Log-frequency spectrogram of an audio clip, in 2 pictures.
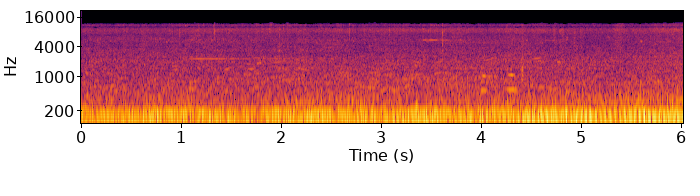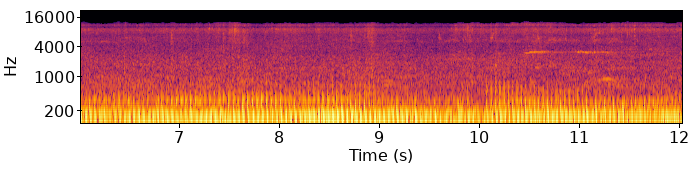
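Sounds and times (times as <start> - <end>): engine running: 1.8 - 12.0.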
